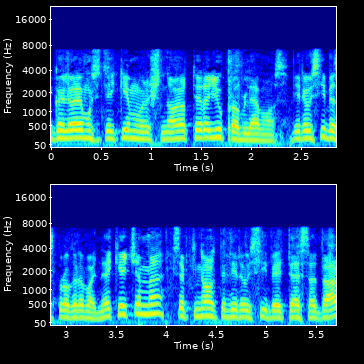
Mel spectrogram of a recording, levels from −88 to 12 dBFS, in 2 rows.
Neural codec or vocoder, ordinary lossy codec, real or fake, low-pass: codec, 16 kHz, 4 kbps, X-Codec, WavLM features, trained on Multilingual LibriSpeech; MP3, 48 kbps; fake; 7.2 kHz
